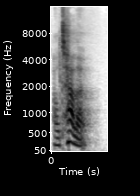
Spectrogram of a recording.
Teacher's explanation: stress in tell. The surrounding words are unstressed.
